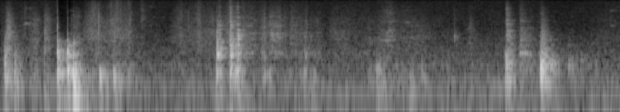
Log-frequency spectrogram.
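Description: A heavy pot being set down on a wooden board and its lid handled: three groups of clunks and clanks, near the start, about two seconds in, and about five seconds in.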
